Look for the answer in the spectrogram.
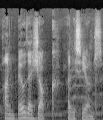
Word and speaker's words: En Peu de Joc Edicions: Es diu En Peu de Joc Edicions, és a dir, En Peu de Joc en singular, edicions en plural, que jo ho he pronunciat malament algun cop.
